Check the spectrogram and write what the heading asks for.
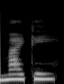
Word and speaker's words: Mickey: Tôi phát hiện, Mickey, đọc là Mikey, nên là khi Maki giới thiệu tên mình, Mickey đã nghe nhầm thành việc Maki đang gọi tên cậu ta.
